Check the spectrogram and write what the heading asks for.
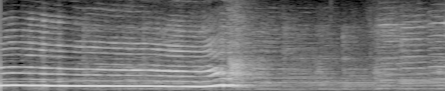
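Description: A woman's long held sung cry into a microphone, one loud note sagging slightly in pitch for about a second and ending with a short upturn, over folk backing music that carries on after it.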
